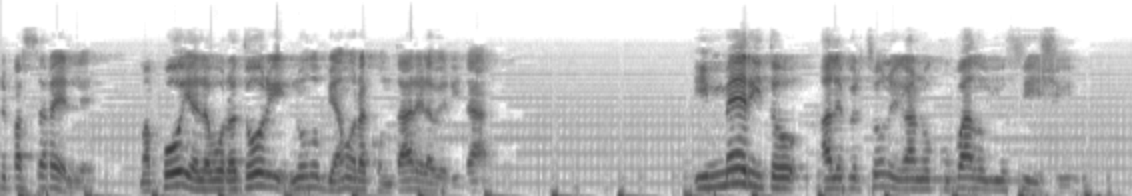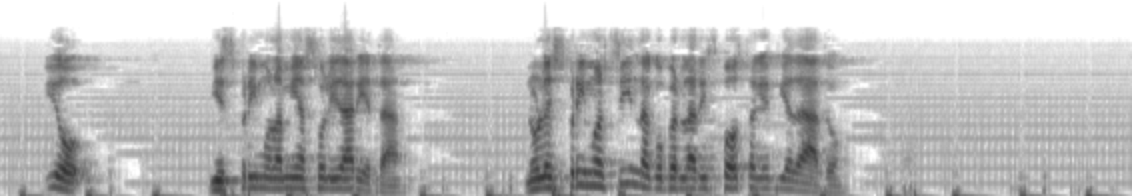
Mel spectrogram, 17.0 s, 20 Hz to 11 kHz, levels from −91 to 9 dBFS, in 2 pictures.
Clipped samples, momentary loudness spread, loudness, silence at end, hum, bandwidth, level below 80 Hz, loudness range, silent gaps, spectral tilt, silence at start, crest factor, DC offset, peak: under 0.1%; 14 LU; -20 LUFS; 0.15 s; none; 6.8 kHz; -40 dBFS; 5 LU; none; -5.5 dB/octave; 0 s; 20 dB; 0.1%; -2 dBFS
